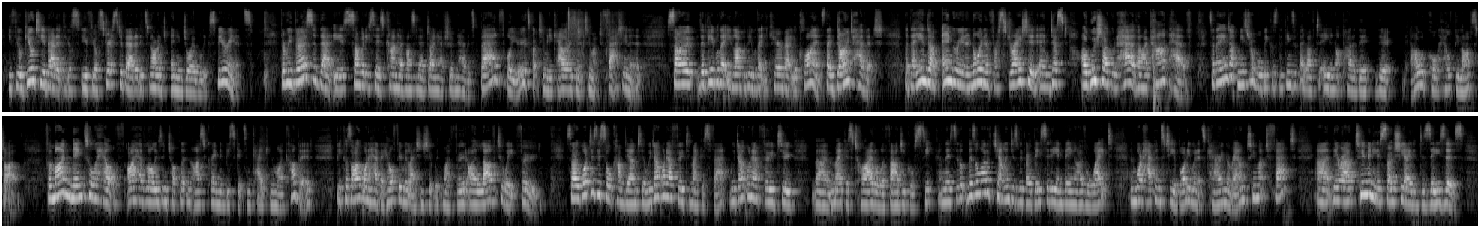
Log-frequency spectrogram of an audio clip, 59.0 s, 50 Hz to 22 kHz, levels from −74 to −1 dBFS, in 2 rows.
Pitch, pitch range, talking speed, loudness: 200 Hz, 180-240 Hz, 210 wpm, -28 LUFS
